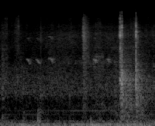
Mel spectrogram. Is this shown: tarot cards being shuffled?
no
